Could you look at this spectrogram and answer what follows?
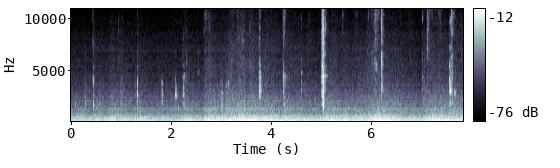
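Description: Scattered light metallic clicks and taps as a refrigerant flaring tool's bar and clamp are handled and a copper tube is fitted into it, with a sharper click about five seconds in. Under them runs a steady low hum.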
